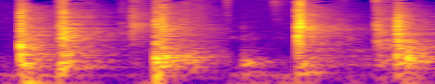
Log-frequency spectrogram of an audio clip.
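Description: A series of sharp knocks, about five in two seconds at uneven spacing, each dying away quickly.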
